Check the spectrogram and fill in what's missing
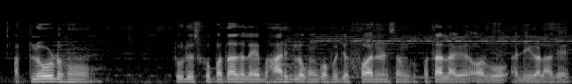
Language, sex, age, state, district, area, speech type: Urdu, male, 30-45, Uttar Pradesh, Aligarh, rural, spontaneous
